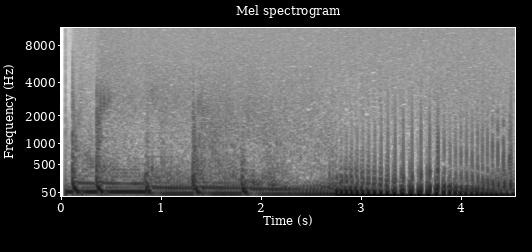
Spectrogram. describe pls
res out 04
In the pack increasing sequence number corresponds to increasing overall feedback gain.
computer-generated, feedback-system, neural-oscillator, synth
